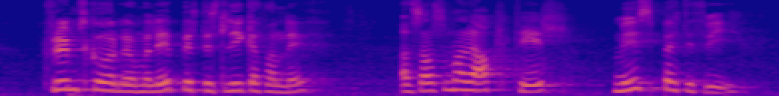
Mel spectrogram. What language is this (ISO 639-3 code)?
isl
